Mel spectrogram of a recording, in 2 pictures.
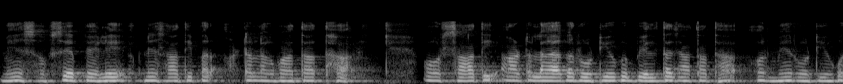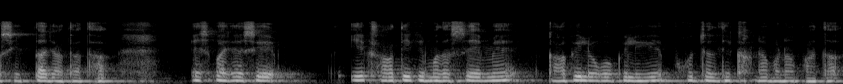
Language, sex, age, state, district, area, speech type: Hindi, male, 18-30, Rajasthan, Bharatpur, rural, spontaneous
